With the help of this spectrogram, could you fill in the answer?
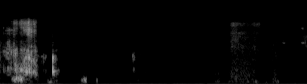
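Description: Crisp munching on Parmesan cheese Goldfish crackers: a loud burst of crunching, a few soft chewing clicks and pauses, then another brief spell of crunching near the end.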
